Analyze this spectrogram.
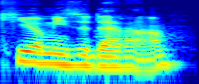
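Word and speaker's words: Kiyomizu-dera: And now that I know what she's talking about, I can pronounce them properly. That is King Kakuji and Kiomizera.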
